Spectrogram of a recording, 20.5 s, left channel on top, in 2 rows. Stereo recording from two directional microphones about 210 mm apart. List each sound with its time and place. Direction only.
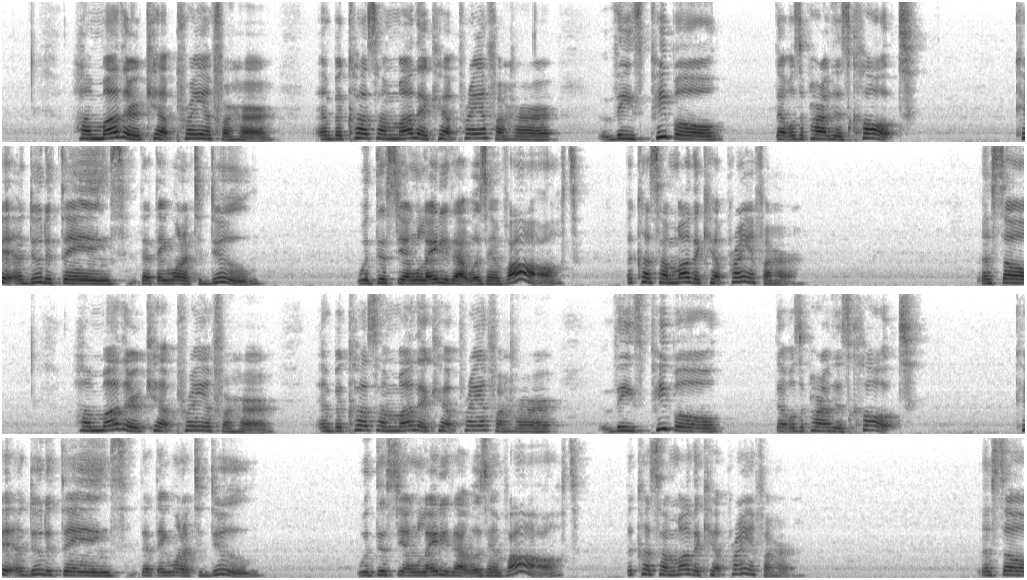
0.3 s speech: 35° left (ahead or behind)
13.7 s speech: 35° left (ahead or behind)
20.0 s speech: 35° left (ahead or behind)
